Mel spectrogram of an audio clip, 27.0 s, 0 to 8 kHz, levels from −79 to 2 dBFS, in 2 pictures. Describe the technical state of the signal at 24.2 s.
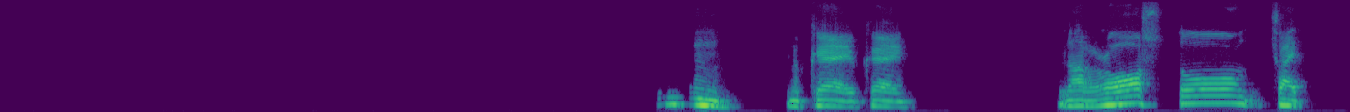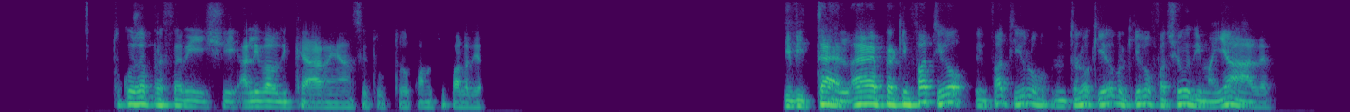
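At 24.2 s the signal is intact, with no fault at that moment, and the speech carries only the ordinary character of the WebRTC call path, whose G.722 coding leaves nothing above 8 kHz.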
